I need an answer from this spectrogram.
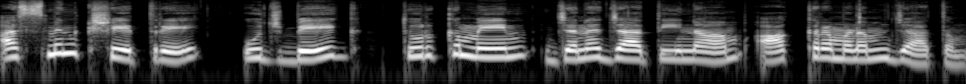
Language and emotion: Sanskrit, neutral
